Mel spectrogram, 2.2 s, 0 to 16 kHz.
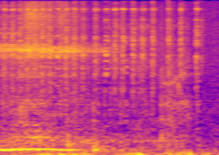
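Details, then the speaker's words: Trikexplor F426E recumbent quad, dual 48V 500W mid motors, four-wheel drive on throttle: all-wheel-drive motor through small reduction gear and dog clutch gives a quiet smooth hum with light gear whirr, normal running. "so that's all wheel drive working this motor is now spinning"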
